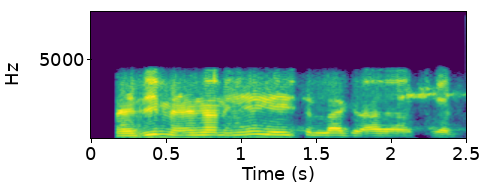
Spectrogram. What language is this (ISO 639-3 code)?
urd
